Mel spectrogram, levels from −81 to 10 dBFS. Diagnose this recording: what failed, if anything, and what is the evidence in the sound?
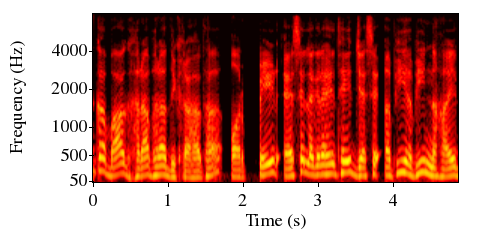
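Input-stage gain pumping throughout: loud and soft parts are pulled closer in level and the sound is squashed, with the gain swinging by around 10 dB, likely excess gain hitting a fast limiter.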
